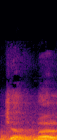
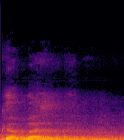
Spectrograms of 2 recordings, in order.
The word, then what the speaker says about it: Gamal: Gamel Abdul Nasr itu kalau orang Arab Jamal itu jin-nya jadi G Pak. Jadi gamal jinnya jadi G bacanya. Jadi Jamal Abdul Nasr kalau orang Mesir dia bilang Jamal Abdul Nasr Gamal Abdul Nasr.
